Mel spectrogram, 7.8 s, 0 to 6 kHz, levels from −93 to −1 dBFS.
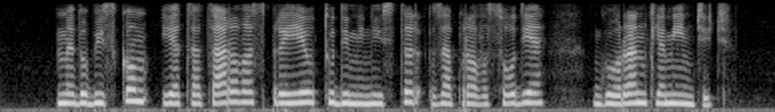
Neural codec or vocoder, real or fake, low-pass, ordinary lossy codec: codec, 44.1 kHz, 7.8 kbps, DAC; fake; 5.4 kHz; none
